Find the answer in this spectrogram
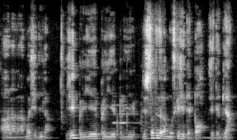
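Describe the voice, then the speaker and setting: A man's voice: fairly low pitch, lively intonation, normal speed, darkish tone, highs cut off, a little hiss or hum. A man telling a rambling comic story, full of chatty asides and word-play.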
